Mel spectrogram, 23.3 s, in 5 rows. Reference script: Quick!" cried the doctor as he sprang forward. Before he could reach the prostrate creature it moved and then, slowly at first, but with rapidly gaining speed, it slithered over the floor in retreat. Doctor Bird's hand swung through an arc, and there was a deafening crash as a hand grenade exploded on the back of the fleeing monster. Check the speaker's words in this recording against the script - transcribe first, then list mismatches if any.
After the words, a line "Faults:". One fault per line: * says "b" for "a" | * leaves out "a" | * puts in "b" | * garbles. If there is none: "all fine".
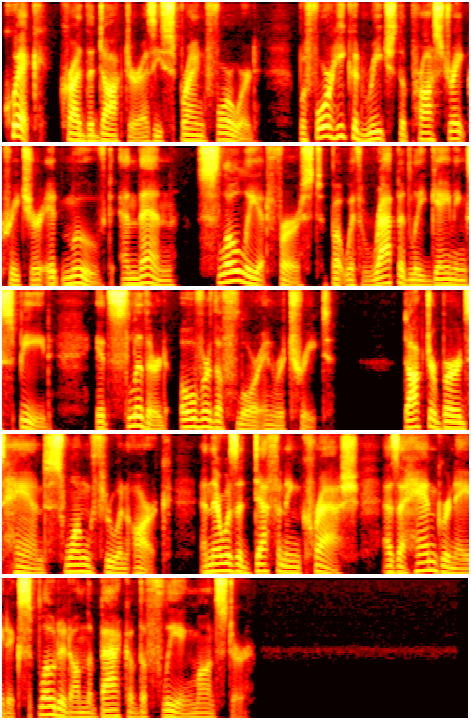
Quick!" cried the doctor as he sprang forward. Before he could reach the prostrate creature it moved and then, slowly at first, but with rapidly gaining speed, it slithered over the floor in retreat. Doctor Bird's hand swung through an arc, and there was a deafening crash as a hand grenade exploded on the back of the fleeing monster.
Faults:
all fine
